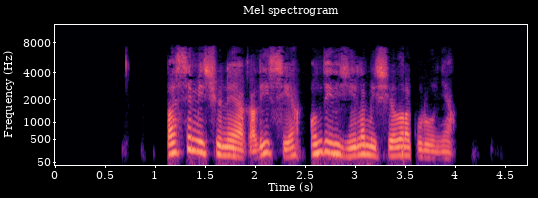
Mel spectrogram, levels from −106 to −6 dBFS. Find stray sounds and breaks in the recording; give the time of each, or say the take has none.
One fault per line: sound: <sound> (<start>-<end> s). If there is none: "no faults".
no faults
